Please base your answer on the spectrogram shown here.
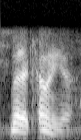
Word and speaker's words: Metachthonia: say it's metonia okay is the CH silent sorry I keep singing Because yeah in my head I'm I'm trying to think I want to say the C is silent or the CH might be silent because I think it's very much pronounced in the same way as Kulu the C is like a k sound if you actually I I just looked it up like phonetically it's metonia metonia yeah okay meton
